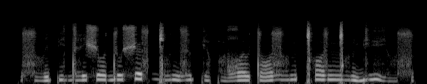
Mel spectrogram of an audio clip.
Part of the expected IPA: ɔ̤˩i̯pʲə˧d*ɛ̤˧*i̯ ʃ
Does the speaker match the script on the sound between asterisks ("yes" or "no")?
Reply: yes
